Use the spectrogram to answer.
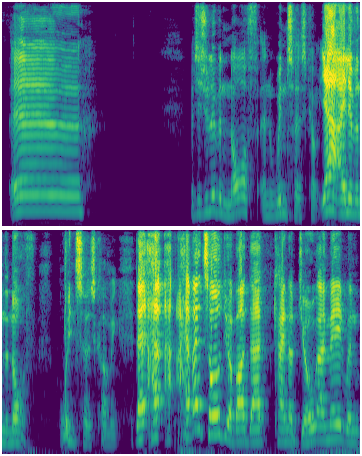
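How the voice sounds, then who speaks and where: A slightly high male voice, pushed and bright, belongs to a native Dane from northern Denmark. Speaking English with a Danish accent, he runs a casual livestream, reading chat from viewers, chattering and rambling, pausing to find words and laughing often.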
